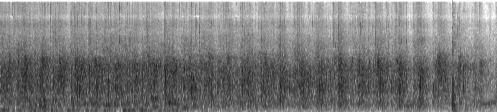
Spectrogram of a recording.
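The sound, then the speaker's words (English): An audience applauding a panel steadily, a dense, continuous patter of clapping that stays loud and even for several seconds without any voices rising above it. “But can we give my panel a round of applause, please?”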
